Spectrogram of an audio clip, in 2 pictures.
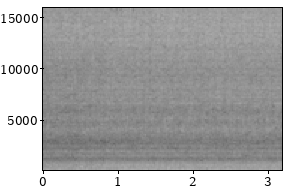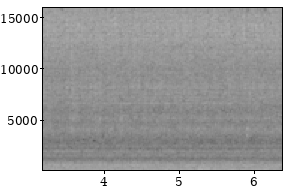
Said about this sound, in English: I guess we adding all the water with all of the ingredients that we poured in here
